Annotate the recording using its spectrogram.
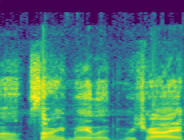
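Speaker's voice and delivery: tossed-off offhand aside, half to herself. Voicing Tia apologizing to Malin in the fog: muttering under her breath. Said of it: "you hear Tia say under her breath".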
